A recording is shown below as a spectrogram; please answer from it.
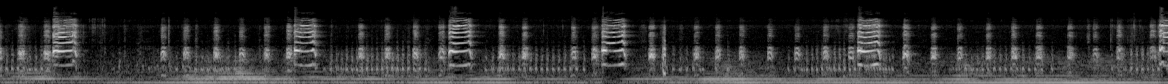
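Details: Miniature Lavender bantam roosters and a hen building a nest; a long run of regular soft clucks broken by about six loud harmonic squawks spaced a few seconds apart, low hum underneath.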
